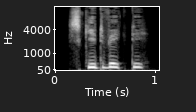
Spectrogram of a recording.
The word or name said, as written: SKIDTVIGTIGE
